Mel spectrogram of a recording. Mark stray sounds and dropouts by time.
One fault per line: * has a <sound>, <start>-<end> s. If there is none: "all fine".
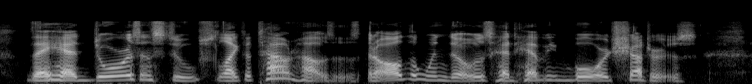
all fine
